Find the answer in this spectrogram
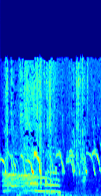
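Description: Farmyard fowl clucking and calling: many short, repeated high calls, with a longer held call through about the first second.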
